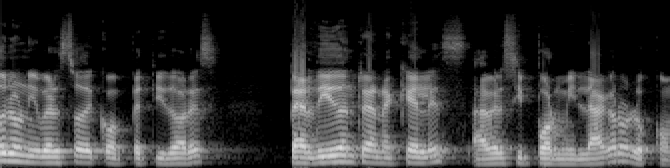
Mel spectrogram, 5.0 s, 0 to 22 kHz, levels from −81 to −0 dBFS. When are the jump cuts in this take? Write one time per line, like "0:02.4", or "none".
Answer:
none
